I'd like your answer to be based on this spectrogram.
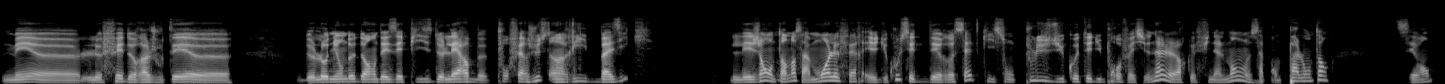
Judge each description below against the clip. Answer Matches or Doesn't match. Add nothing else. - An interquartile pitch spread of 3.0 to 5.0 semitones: Matches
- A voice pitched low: Matches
